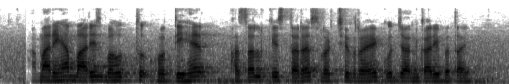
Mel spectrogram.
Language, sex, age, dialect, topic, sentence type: Hindi, female, 25-30, Marwari Dhudhari, agriculture, question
